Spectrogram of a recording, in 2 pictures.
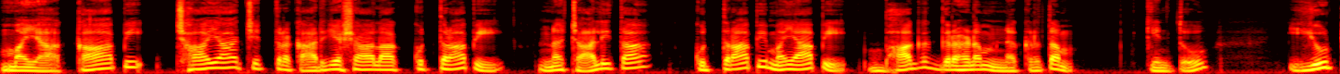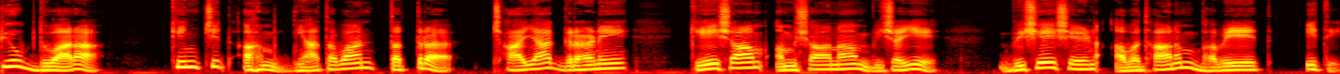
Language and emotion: Sanskrit, neutral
